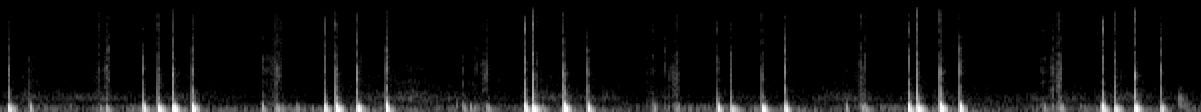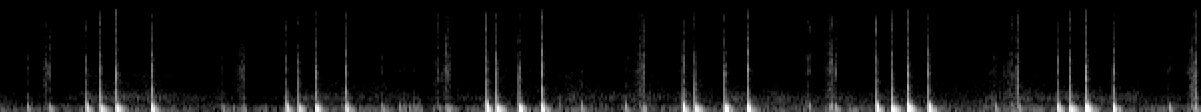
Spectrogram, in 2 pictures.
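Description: A flat corrugated cardboard sheet held in front of a microphone is scratched and tapped with fingertips and short nails. The result is a steady run of quick, dry clicking taps in small bursts, with a dull, low body and almost no ring.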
